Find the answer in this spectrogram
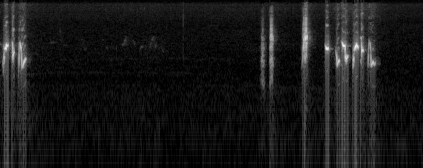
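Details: Young-bird training song of a bulbul in the six-phrase Mandalawi style. A brief warble opens, then after a pause come two sharp chips and a lively, rolling phrase.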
